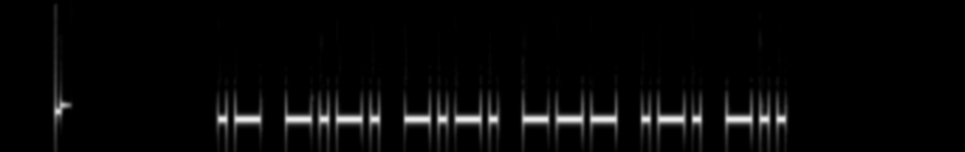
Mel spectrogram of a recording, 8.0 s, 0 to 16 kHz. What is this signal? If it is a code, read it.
Morse code, heard as a keyed tone, about 17 wpm, 700 Hz. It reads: ACCORD
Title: ING Suffix - Top 100 Words with Base Words 17wpm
